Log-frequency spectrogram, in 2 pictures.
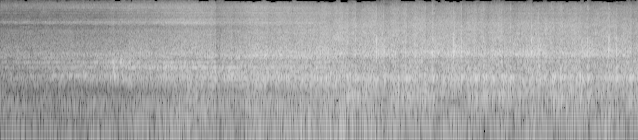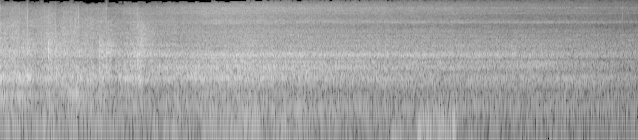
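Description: Train passing by on the line, its running noise building to a peak mid-way and then fading as it moves off, with short clicks from the wheels through the loudest part.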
